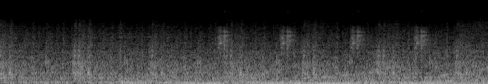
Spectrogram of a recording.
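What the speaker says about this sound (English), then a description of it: "Oh, great. The train doesn't stop." A train running aboard a moving carriage in Resident Evil 3, a dense steady low rumble with rhythmic periodic clanks, loud and continuous without talk.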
